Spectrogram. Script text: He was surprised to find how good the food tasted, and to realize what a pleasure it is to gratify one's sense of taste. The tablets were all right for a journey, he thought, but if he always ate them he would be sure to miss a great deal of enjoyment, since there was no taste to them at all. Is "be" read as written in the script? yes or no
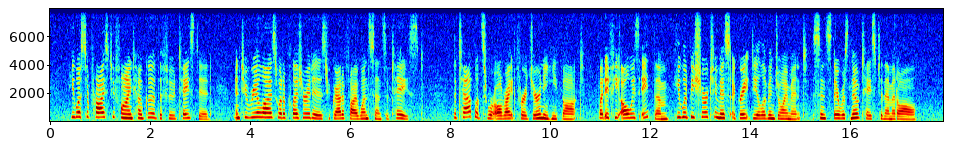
yes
